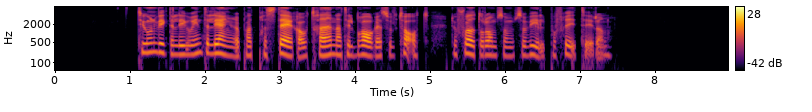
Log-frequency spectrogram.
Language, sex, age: Swedish, female, 33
